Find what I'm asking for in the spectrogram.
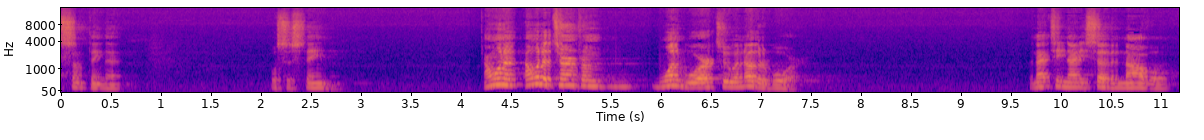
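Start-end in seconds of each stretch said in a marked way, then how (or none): none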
